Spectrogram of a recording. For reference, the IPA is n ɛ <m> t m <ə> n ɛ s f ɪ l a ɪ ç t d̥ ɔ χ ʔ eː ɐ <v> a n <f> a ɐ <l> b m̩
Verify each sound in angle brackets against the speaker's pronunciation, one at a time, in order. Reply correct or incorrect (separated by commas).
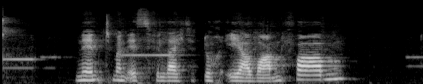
incorrect, incorrect, correct, correct, incorrect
